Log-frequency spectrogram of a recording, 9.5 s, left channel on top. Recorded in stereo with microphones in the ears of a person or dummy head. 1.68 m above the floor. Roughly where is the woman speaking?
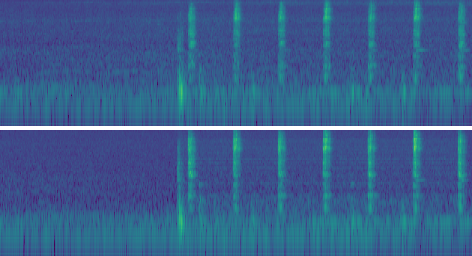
I don't hear a woman speaking.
